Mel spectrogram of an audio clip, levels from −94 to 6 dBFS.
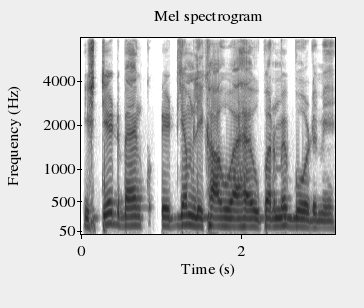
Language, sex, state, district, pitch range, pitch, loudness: Hindi, male, Jharkhand, Garhwa, 120-135 Hz, 125 Hz, -14 LUFS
